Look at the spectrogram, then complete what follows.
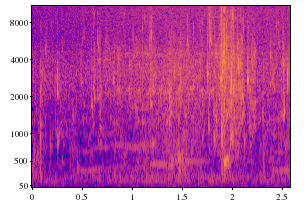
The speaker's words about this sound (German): Das Plätschern zum Beispiel, das Auf und Ab, das sich so schön im Hoch und Runter, hoher und tiefer Noten darstellen lässt.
